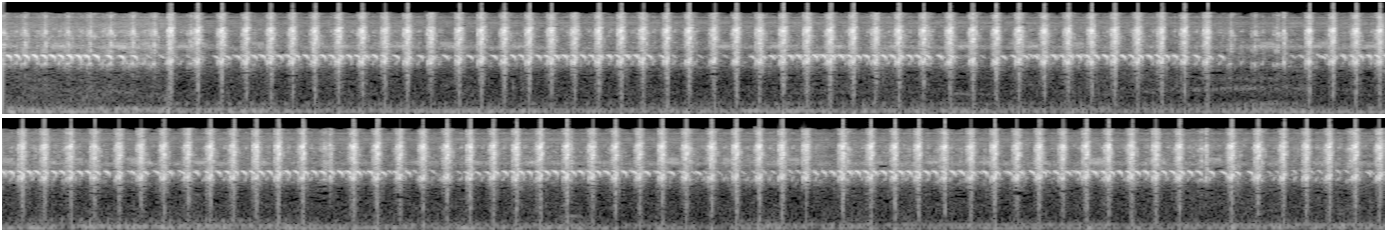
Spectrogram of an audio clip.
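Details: Night-singing walang kecek katydid: a continuous fast ticking, many clicks each second, layered on a sustained shrill high tone that pulses in loudness with brief dips, and a faint low hum beneath.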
